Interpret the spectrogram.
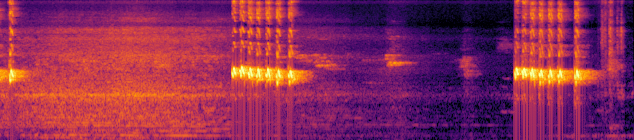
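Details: Yellow-vented bulbul call used to prompt other caged bulbuls to sing: bursts of rapid bright chattering notes, each burst about a second long, repeated after pauses, with a faint low hum in the background.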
